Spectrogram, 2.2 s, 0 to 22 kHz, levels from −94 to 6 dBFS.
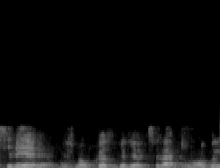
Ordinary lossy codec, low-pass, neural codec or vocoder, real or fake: Opus, 32 kbps; 5.4 kHz; codec, 24 kHz, 3 kbps, HILCodec; fake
